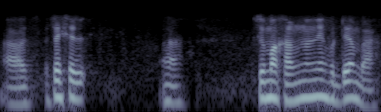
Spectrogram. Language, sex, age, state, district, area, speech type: Bodo, male, 18-30, Assam, Kokrajhar, rural, conversation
